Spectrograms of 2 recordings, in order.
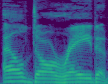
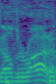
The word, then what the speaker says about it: El Dorado: They're like, actually, it's El Dorado. No, it's not. It's El Dorado, because you spelled it like that.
